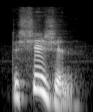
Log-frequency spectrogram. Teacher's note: Decision has two weak syllables, the first one and the last.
